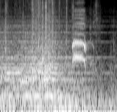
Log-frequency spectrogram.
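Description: A pet bird gives one short, clear, whistled call that rises and bends, standing out over a steady background hum and rustle, with no talking.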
